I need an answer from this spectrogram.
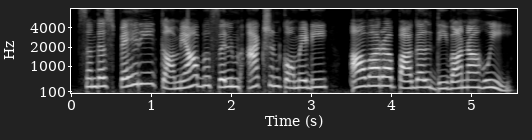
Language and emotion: Sindhi, neutral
